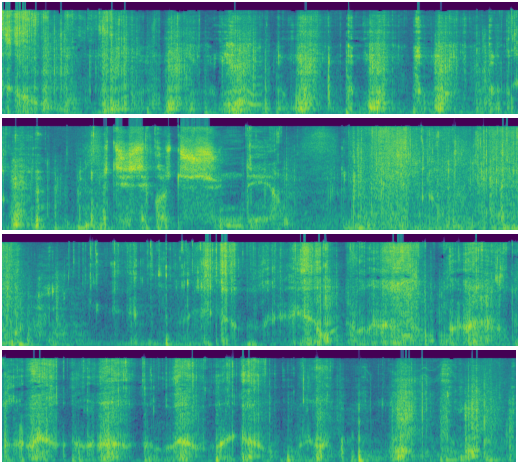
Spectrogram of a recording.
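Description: A man crunches loudly on crisp snacks close to a microphone.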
